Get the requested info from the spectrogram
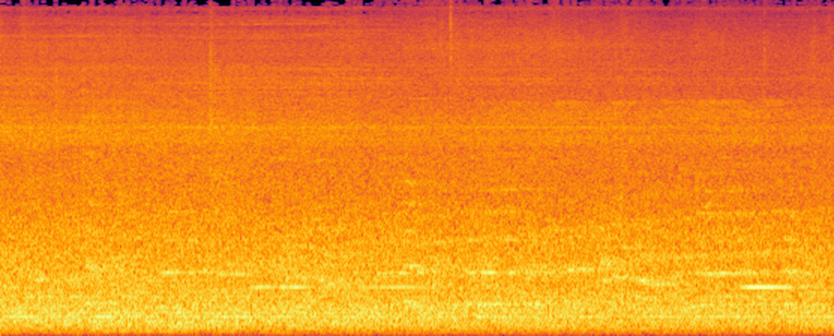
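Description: Tohoku Shinkansen train moving at a station platform: a steady rushing noise over a low hum.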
